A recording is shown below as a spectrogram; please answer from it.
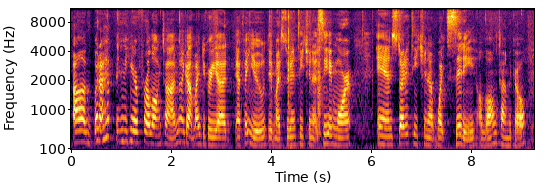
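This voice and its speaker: A woman's voice: mid-range voice, normal speed, slight background noise. Composed woman principal from Puerto Rico. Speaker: school principal. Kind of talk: interview answers.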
